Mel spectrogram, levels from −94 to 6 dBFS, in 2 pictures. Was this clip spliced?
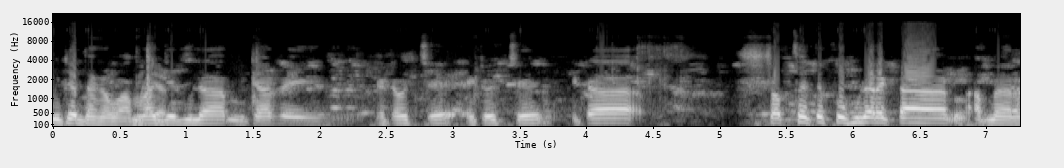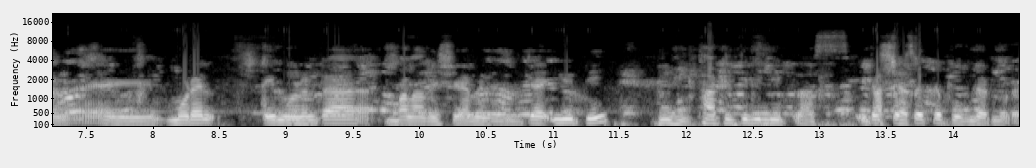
no; 0 cuts

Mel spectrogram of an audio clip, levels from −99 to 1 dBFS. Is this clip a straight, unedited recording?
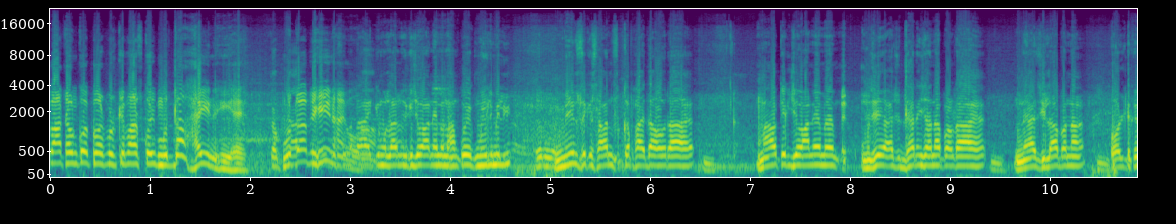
no; 1 cut; at 3.0 s

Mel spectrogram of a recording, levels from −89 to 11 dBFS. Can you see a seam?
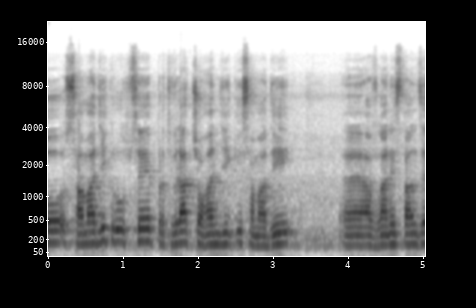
no; 0 cuts

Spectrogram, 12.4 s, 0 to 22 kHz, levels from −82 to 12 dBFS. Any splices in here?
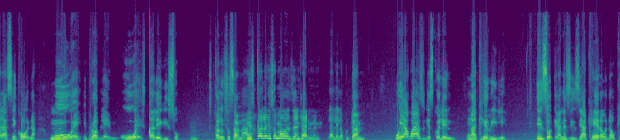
no; 0 cuts

